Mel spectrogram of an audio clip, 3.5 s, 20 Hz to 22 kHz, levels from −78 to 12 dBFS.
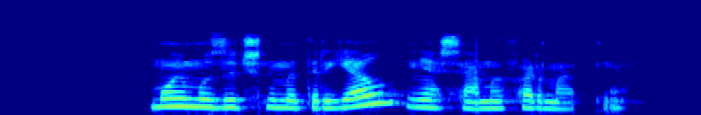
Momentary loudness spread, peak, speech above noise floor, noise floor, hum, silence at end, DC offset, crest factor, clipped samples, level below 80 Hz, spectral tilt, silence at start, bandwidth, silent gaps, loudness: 18 LU; -20 dBFS; over 53 dB; under -90 dBFS; none; 0.4 s; under 0.1%; 18 dB; under 0.1%; -80 dBFS; -3 dB/octave; 0.75 s; 8 kHz; none; -37 LUFS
